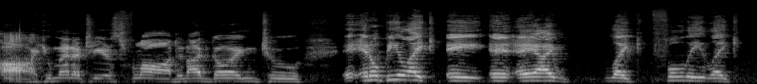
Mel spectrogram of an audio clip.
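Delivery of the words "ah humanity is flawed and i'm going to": put-on menacing robot voice. Imagining an AI waking up like Ultron: imitating Ultron. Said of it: "like Ultron, going like".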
